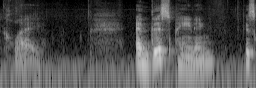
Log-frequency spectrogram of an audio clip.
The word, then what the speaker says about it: Klee: artist named paul clay his last name was spelled k-l-e-e but pronounced clay and this painting is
